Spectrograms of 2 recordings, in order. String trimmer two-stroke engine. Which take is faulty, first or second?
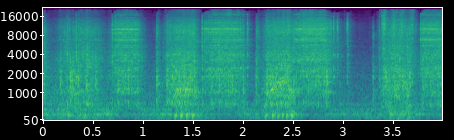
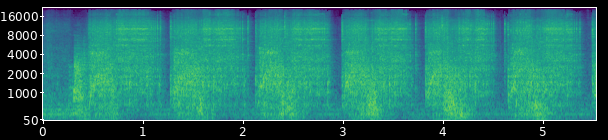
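second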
